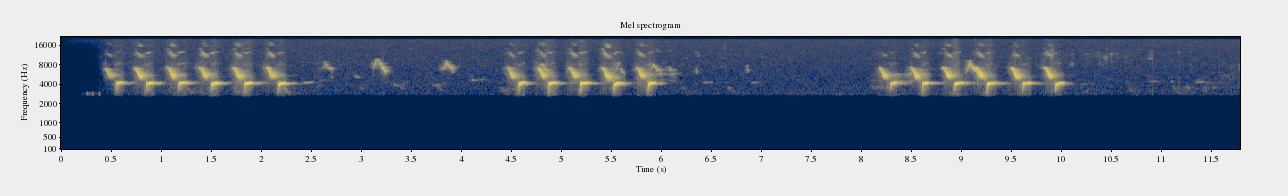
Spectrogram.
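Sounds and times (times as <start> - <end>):
great tit giving bursts of crisp repeated high notes: 0.4 - 6.2, 8.2 - 10.1.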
